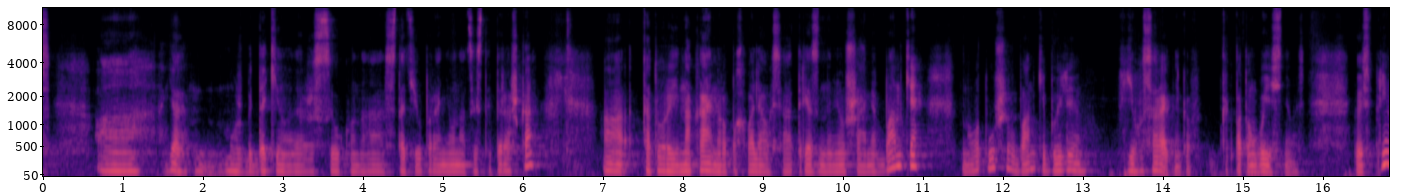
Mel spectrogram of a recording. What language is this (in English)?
Russian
